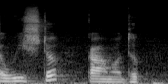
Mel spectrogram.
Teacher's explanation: অন্তস্থ ব এটা উচ্চারণ হচ্ছে উও, উওর সাথে রসিকের উচ্চারণ করে ফেললে হবে উই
